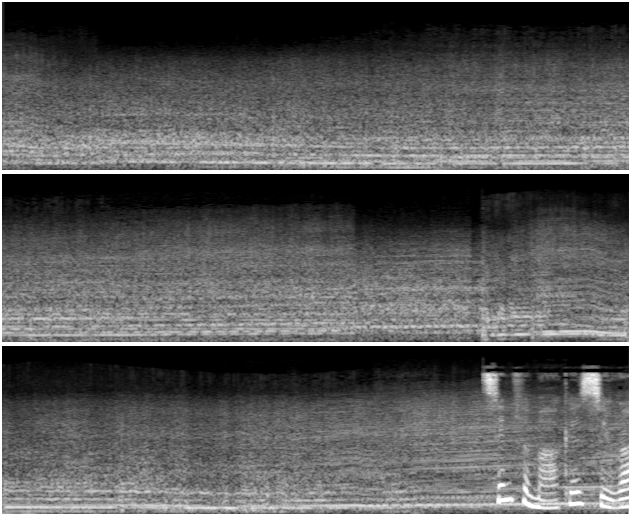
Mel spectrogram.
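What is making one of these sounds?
Racing car engines drone and whine steadily, rising and falling in pitch.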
